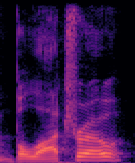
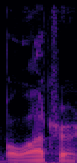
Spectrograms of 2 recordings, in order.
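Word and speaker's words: Balatro: back that um uh Bolatro, which I've heard pronounced many different ways, but I swear I've heard it Bolatro, too.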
